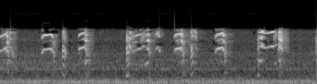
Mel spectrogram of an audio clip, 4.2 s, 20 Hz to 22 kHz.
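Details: Male Peregrine falcon arriving with an early breakfast at Kingston College, UK, on 1 March 2021: short harmonic squealing calls in bursts, some rising, with a steady low rumble of background noise underneath.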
